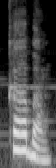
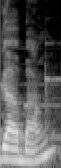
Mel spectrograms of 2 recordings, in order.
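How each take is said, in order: First: The word begins with a K-like sound. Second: The word begins with a voiced G sound. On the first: The speaker calls it right. "tapi bacanya kabang" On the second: The speaker calls it wrong. "Ini bacanya bukan gabang"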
